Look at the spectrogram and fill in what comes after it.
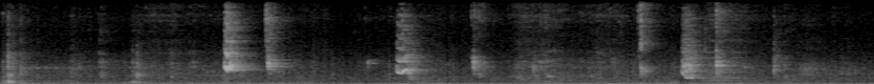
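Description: Close-up chewing of raw vegetables: a scattering of short, crisp crunches and mouth clicks spread out, roughly one a second.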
